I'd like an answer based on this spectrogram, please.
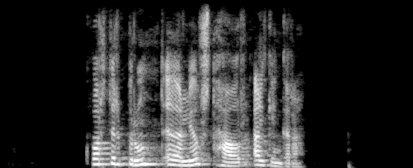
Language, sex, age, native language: Icelandic, female, 30-39, Icelandic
